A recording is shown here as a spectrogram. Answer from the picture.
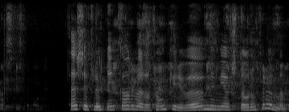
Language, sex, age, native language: Icelandic, female, 60-69, Icelandic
